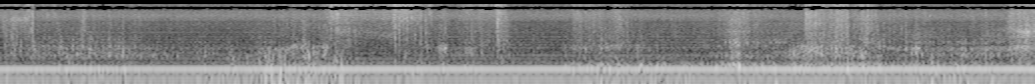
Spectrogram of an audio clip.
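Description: A septic pump truck's vacuum pump runs with a steady hum. The suction hose slurps sludge and air from the bottom of a nearly emptied septic tank in uneven surges, one about three seconds in and more from about six seconds on.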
